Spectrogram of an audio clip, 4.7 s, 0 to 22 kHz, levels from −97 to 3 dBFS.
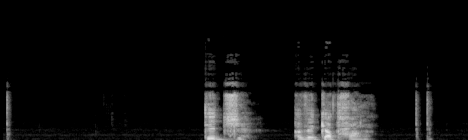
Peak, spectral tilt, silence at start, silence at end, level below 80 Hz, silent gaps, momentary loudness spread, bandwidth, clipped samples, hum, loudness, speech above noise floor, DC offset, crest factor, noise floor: -2 dBFS; -2.5 dB/octave; 2.05 s; 1 s; -72 dBFS; none; 14 LU; 9.6 kHz; under 0.1%; none; -19 LUFS; 68 dB; under 0.1%; 22 dB; -87 dBFS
